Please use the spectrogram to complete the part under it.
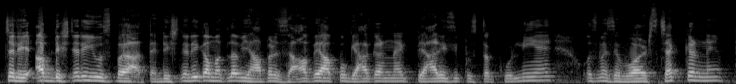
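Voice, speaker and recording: Guy teacher explaining english exercise in hindi, indian accent, slightly high voice, reads english lines real slow. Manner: asks and answers his own questions. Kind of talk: classroom lesson explaining an exercise.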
